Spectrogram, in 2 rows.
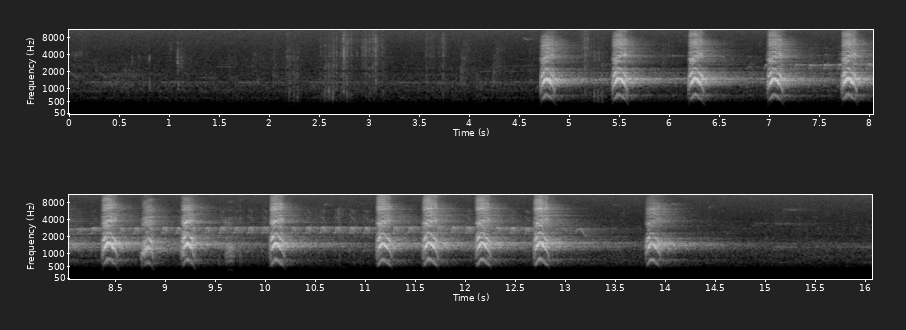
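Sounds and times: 
American crow giving rough nasal caws: 0:04.7 - 0:14.8.

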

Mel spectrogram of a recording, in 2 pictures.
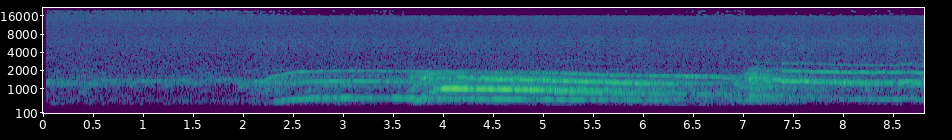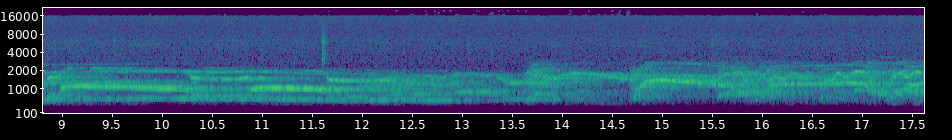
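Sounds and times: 
group of coyotes howling: 0:00.3 - 0:17.6.

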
